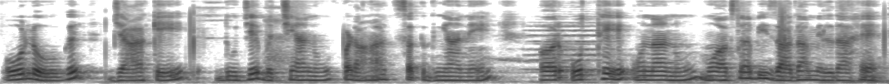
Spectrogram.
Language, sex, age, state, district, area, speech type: Punjabi, female, 60+, Punjab, Jalandhar, urban, spontaneous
